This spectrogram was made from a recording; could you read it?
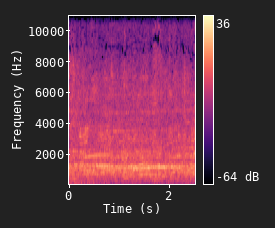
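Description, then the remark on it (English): A crowd cheers and shouts for a contestant who has just won, in a steady, loud roar of many voices, with whoops and screams rising above the continuous wash of noise throughout. “Make some noise for one more time, baby.”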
